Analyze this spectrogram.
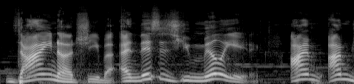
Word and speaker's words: Dana Chiba: Apparently, I've been saying Dana Chiba, the author of Riichi Book 1, this entire time. I think his name is pronounced Dinah Chiba, and this is humiliating.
